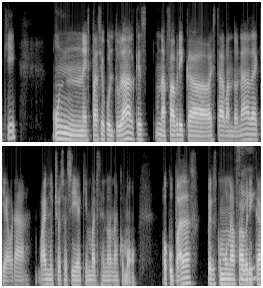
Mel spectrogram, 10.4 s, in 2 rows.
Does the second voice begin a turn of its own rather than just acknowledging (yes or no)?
no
